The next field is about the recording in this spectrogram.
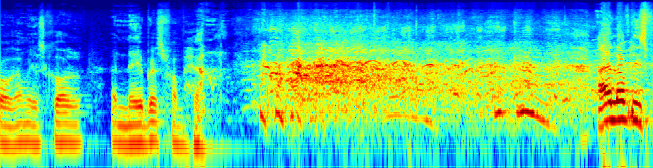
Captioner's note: laughter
